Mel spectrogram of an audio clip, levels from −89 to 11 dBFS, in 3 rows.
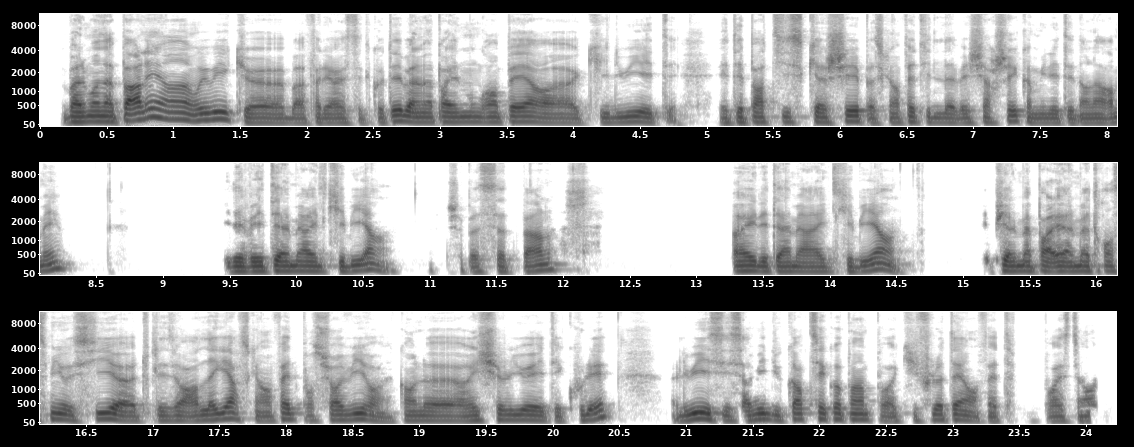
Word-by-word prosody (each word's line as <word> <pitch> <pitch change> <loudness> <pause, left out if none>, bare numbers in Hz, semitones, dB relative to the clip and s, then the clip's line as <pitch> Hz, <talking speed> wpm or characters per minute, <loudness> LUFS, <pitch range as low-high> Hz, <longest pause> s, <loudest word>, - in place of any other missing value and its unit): Bah, 110 - +4
elle 110 - +6
m'en 120 0 +4
a 115 -1 +4
parlé, 155 +9 +6
hein. 160 -6 +3
Oui, 140 +3 +2
oui 160 0 +3
que, 95 -5 0
bah 90 0 -4
fallait 95 0 -3
rester 90 0 -5
de 85 - -14
côté. 120 +6 +1
Bah, 120 -2 +5
elle 105 - +1
m'a 105 - 0
parlé 105 0 +2
de 105 - -1
mon 110 - -1
grand-père, 105 +1 +2
heu, 95 -1 -1
qui 95 - -8
lui 105 +3 -1
était 100 -2 -3 0.3
était 95 - -6
était 100 +3 -2
parti 105 0 -2
se 100 - -4
cacher 110 +3 +2
parce 95 -6 -6
qu'en 95 0 -5
fait 110 0 -3
il 100 -2 -5
l'avait 95 -1 -3
cherché 95 +6 -3
comme 100 -6 -4
il 95 - -3
était 90 -1 -4
dans 90 +2 -3
l'armée. 100 - -1 1.2
Il 100 - +2
avait 100 +1 +4
été 110 +2 +4
à 105 - +4
Mers 105 0 +2
el-Kébir 105 +4 -1 0.4
je - - -13
sais - - -18
pas 95 - -5
si 90 - -9
ça 100 0 -4
te - - -22
parle? 120 +5 0 1.3
Ouais, 110 +1 +5
il 105 - +1
était 100 +1 +1
à 100 - +2
Mers 95 -1 +1
el-Kébir 100 +7 -1 0.6
et - - -14
puis - - +1
elle 105 - +2
m'a 105 -1 +1
parlé 95 +2 +4
elle 100 -1 +2
m'a 105 -1 +2
transmis 105 +4 -2
aussi 115 +5 +1
heu, 95 -5 +4
toutes 90 - -16
les 95 -1 -4
horreurs 95 -1 +1
de 105 - +1
la 110 - +3
guerre. 135 +2 +3
Parce 130 +1 -11
qu'en 90 -1 -4
fait 120 +6 +1
pour 95 -4 -9
survivre, 110 -3 0
quand 100 +2 -3
le 95 -1 0
Richelieu 110 +3 0
a - - +4
été 100 -2 -2
coulé, - - -2 0.4
lui 115 +8 +4
il - - +5
s'est 120 -5 -5
servi 105 +6 +1
du 105 -4 -4
corps 120 -1 +1
de 120 - -14
ses 130 - 0
copains 120 -1 +1
pour 90 -7 -5
qu'il 90 +2 -13
flottait 115 +2 0
en 95 - -1
fait, 85 0 -9 0.2
pour 90 - -6
rester 90 0 -6
en - - -2
v 95 - -5
105 Hz, 260 wpm, -23 LUFS, 95-115 Hz, 1.3 s, elle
